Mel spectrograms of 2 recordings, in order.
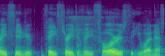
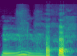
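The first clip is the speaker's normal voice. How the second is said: laughing; 8 semitones higher, 4 dB louder than usual. Real, not acted.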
